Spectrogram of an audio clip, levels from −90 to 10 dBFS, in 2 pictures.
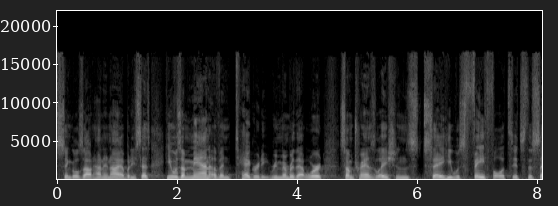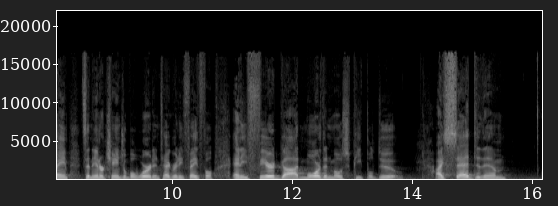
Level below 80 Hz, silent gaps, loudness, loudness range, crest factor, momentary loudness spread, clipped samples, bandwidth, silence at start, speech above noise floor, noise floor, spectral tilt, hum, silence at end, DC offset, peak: -70 dBFS; none; -29 LUFS; 4 LU; 20 dB; 12 LU; under 0.1%; 17 kHz; 0 s; 28 dB; -57 dBFS; -5.5 dB/octave; none; 0.6 s; under 0.1%; -8 dBFS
